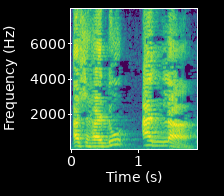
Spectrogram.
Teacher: Idgham bila gunnah. Idgham bila gunnah, hilang nun kan? Hilang terus nun.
